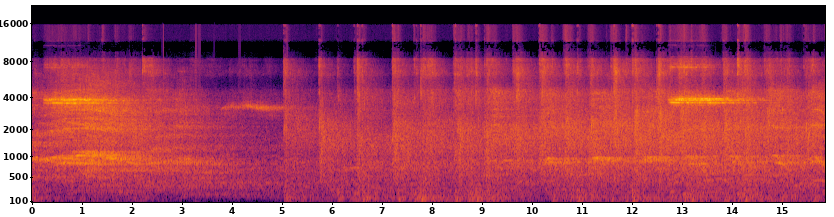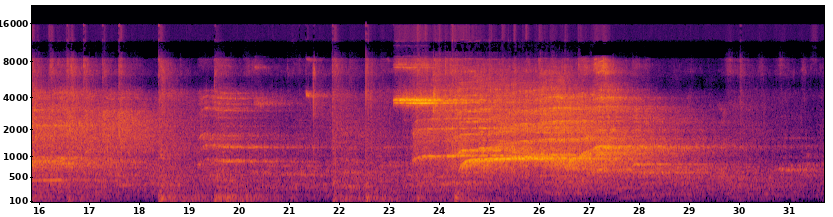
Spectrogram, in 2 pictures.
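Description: Girls' volleyball match in a large sports hall: players and onlookers shouting and cheering, loudest just after the start and again in the last third. In between come a run of sharp knocks of ball hits and feet on the court, and a short steady whistle tone about halfway through.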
